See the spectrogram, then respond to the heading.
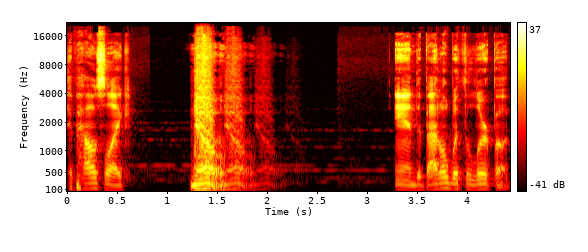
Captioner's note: echoing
